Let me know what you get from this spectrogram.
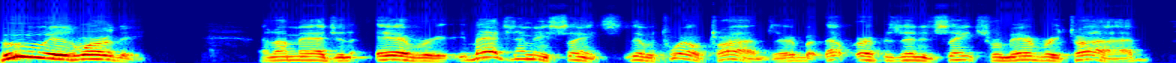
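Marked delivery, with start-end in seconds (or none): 0.0-1.0 strong, loud, high, booming, proclaiming angel voice. Retelling scripture, the speaker voices an angel's proclamation in a loud, strong voice. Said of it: "angel with that loud, strong voice says".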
